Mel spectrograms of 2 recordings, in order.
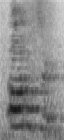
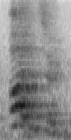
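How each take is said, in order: First: Loud call to the officer. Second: Loud repeated call. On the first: Gentleman shouts for the officer to arrest her. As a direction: summon the policeman. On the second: Gentleman shouts again for the officer. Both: Acted. Calling the police.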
